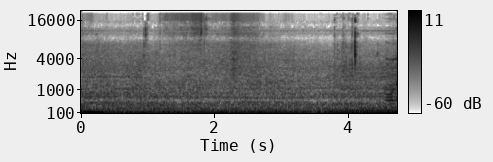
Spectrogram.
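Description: A VW Passat R36 with a stainless valved exhaust drones with a deep, steady rumble from inside the cabin, a continuous loud low growl with slight swells in engine load.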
